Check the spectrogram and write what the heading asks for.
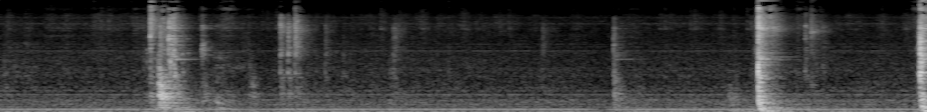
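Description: A few separate knocks and clunks as a UTV cab's roof panel is pushed up and seated against the frame by hand, the sharpest near the end, over a steady low hum.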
